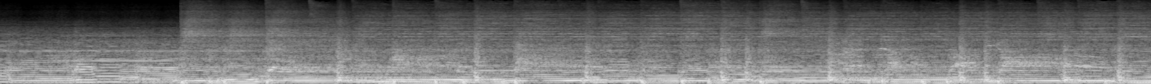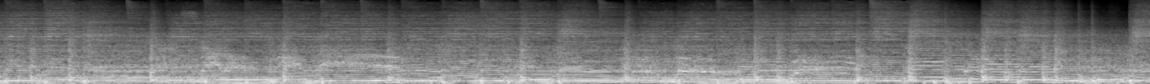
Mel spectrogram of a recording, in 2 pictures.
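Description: Loud live hardcore band playing a distorted electric guitar riff, with the drum kit and cymbals coming in about two seconds in and driving on under it.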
